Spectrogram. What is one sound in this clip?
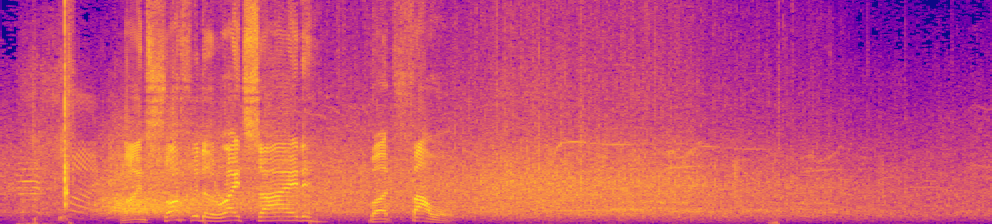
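A large crowd cheers loudly, then fades.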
